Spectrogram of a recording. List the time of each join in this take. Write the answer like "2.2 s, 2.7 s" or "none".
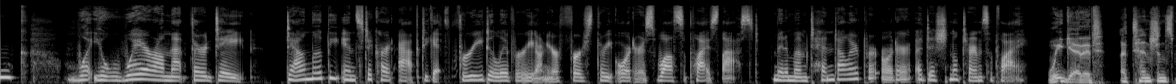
10.3 s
